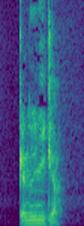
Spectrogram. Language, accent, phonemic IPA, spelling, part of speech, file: French, France, /ka.nɔ.ni.ka/, canonicat, noun, LL-Q150 (fra)-canonicat.wav
- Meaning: the office of a canon; canonry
